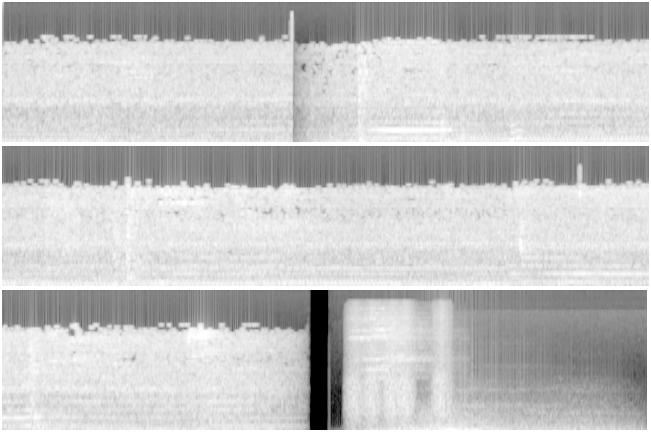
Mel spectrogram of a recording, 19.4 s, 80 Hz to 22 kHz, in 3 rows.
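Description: Krauss Maffei KM 650-1900/520 CZ Multinject injection moulding machine running in its cell: a steady industrial hum with several held tones, briefly breaking off about three seconds in. Near the end the hum stops, and a short logo sting follows, a whoosh with a deep boom.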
